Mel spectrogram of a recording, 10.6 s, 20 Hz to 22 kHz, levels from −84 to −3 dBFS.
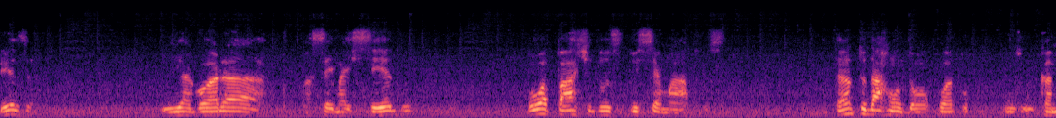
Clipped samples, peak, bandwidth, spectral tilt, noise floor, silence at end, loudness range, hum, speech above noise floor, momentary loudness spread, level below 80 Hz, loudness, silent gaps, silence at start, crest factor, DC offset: under 0.1%; -6 dBFS; 14.5 kHz; -5.5 dB/octave; -45 dBFS; 0 s; 2 LU; none; 21 dB; 24 LU; -58 dBFS; -24 LUFS; none; 0 s; 20 dB; under 0.1%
